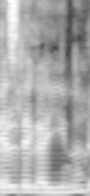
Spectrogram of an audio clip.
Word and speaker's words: piel de gallina: Yeah, piel de gallina? – Yes. Wait, you said. – Pierda gallina? – Piel de gallina.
